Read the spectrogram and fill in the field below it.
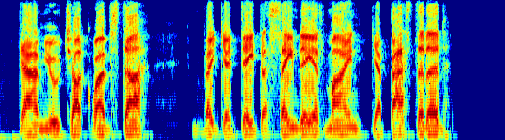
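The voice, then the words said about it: Poor put-on New England accent. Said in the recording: “Is that your attempt at a New England accent? ... It's almost as bad as your Australian accent.”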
